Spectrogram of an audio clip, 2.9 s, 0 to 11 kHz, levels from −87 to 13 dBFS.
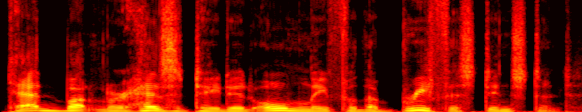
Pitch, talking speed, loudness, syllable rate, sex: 145 Hz, 165 wpm, -19 LUFS, 5.2 syllables/s, male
